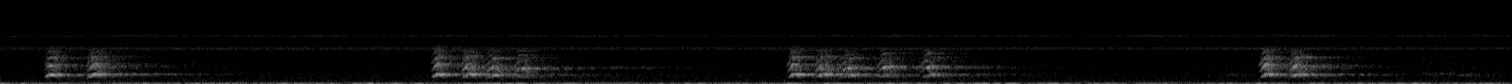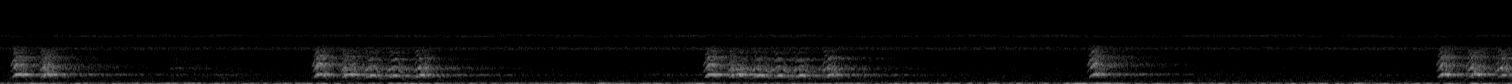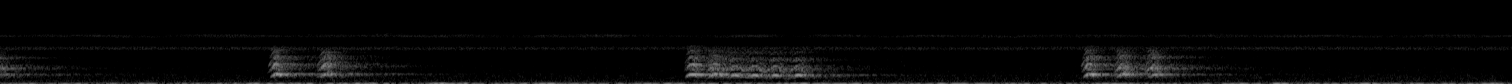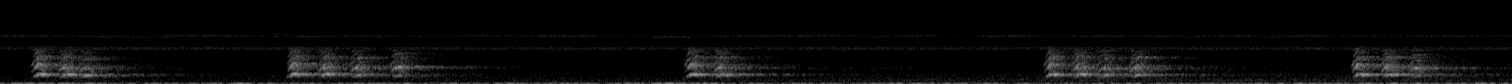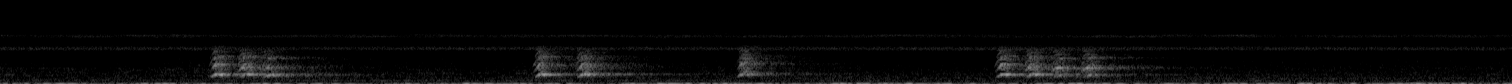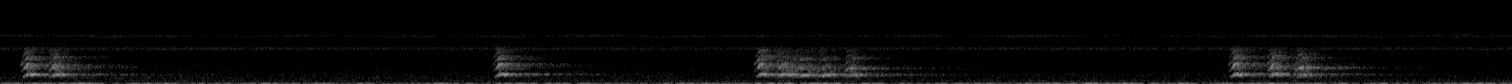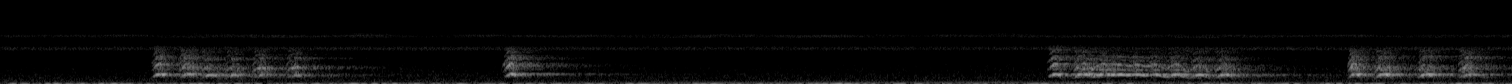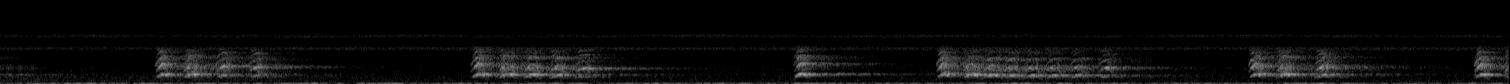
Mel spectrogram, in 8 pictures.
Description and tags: dogbark2min
Last night I took out my handy-dandy little tascam Dr-07 and recorded the irritating bark of the dog next door. There are crickets and, occasionally, another more distant dog that is heard.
